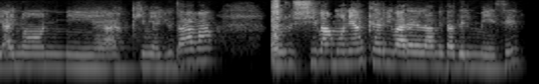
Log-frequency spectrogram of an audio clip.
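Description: The speaker is a woman at a moderate pace. Her intonation shows ordinary pitch variation. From Italy. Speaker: network marketing seller. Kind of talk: testimony. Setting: video call. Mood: emotional, earnest. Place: home room. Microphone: video call.

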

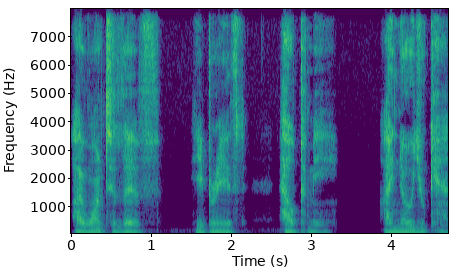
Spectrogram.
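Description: A man puts on a character voice with a fairly low pitch and monotone, flat intonation. He goes at a fairly slow pace in a very clean recording with a silent background.

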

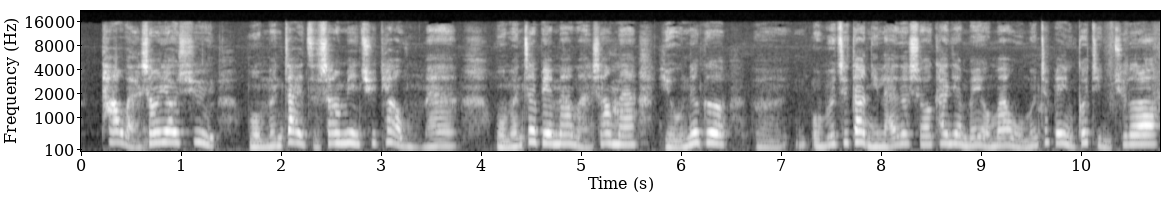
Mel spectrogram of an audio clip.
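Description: A woman's high-pitched voice carries lively intonation as she goes along at a moderate pace. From Xishuangbanna, Yunnan (Dai village); Yunnan. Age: 20s. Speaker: villager; local villager host. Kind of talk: casual chat. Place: home room. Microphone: phone near.

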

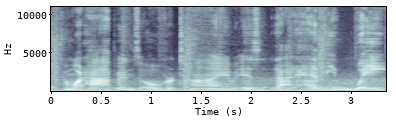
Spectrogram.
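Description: A man talks at a fairly slow pace. Clear music plays behind him. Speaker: vehicle vlogger. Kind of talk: casual vlog chat. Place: open country. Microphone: phone near.

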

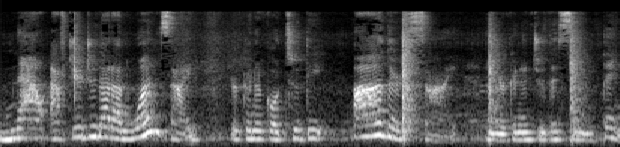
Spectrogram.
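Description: There is noticeable background noise. A woman speaks at a fairly slow pace. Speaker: parent demonstrating a craft. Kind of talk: tutorial. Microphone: phone near.

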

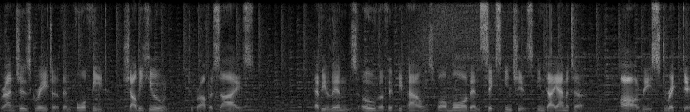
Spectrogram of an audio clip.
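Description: Over loud background music, a man speaks very slowly in a put-on character voice. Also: fairly low pitch for a man. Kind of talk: public service announcement parody, mock-medieval proclamation. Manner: solemn, grandiose.

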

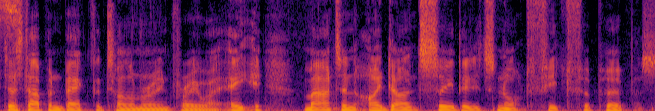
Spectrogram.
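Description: A man with an Australian accent, medium pitch and ordinary pitch variation, at a moderate pace, in a dry sound with no echo. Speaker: lawyer. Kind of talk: radio legal advice.

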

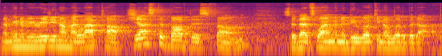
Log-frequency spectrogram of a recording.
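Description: Fairly even intonation and a fairly quick pace come through with audible room echo and light background noise. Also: man. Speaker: poetry reader. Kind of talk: casual talk to camera. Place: home room. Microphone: phone near.

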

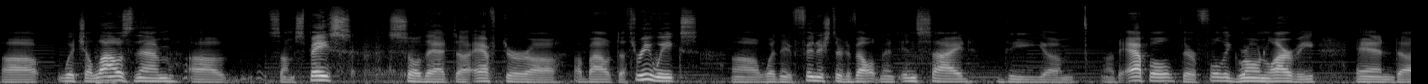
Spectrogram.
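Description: A man at a fairly slow pace, with faint music in the background. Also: ordinary pitch variation. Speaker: entomology professor. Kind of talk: tutorial. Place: workshop.

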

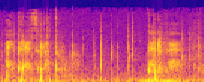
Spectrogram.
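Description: A woman whispering at a very slow pace. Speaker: relaxation video host. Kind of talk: soft guided tutorial. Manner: soft, close-mic ASMR voice. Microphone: studio mic.

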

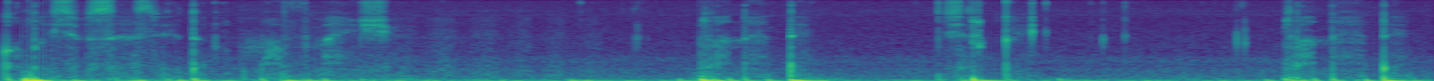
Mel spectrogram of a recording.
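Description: Long, frequent pauses interrupt a whisper at a very slow pace. Noticeable background noise is present. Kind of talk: ASMR bedtime story. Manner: whispered.

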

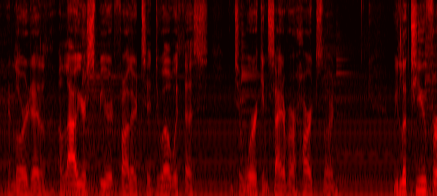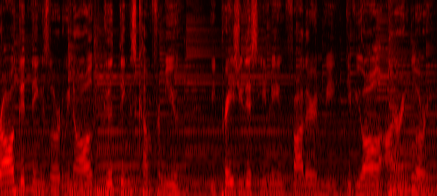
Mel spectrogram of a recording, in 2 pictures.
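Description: A man talks at a fairly quick pace, with a dry sound that has no echo. Clear music plays in the background. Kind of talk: prayer. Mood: calm, reverent. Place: church. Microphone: handheld.

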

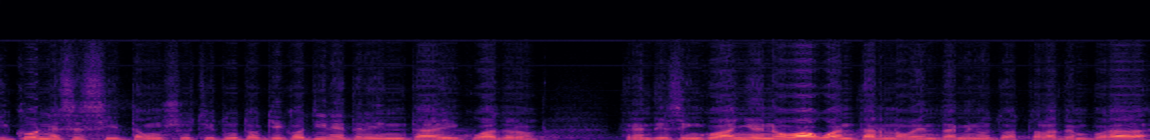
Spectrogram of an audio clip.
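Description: A man's fairly high voice at a fairly quick pace, with ordinary pitch variation and a quiet background. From Canary Islands. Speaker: sports doctor and football coach; football coach. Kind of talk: casual chat. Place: studio.

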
